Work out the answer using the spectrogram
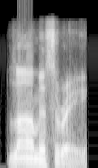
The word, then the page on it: lamasery: British English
